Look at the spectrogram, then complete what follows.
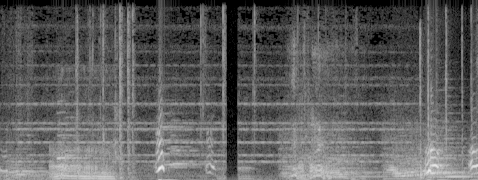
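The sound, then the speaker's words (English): A chorus of dogs all over town, including Buddy and Molly, barks and yips over one another after a knife's whistle attachment is blown, some loud, others fainter, in overlapping bursts that carry on almost without pause apart from one brief gap. “Buddy and Molly, however, leap up and look around them, as do dog after dog after dog all over town.”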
